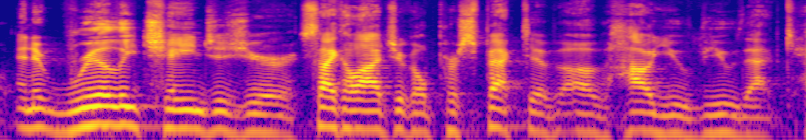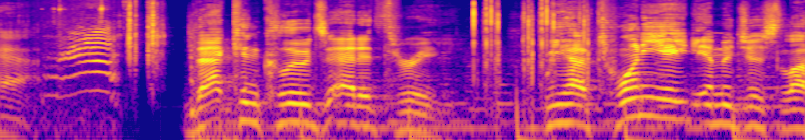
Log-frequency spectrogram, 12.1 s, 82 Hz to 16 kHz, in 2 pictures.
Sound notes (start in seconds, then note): 6.3 cat meows; 6.9 camera shutter clicking; 9.6 counter ticking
